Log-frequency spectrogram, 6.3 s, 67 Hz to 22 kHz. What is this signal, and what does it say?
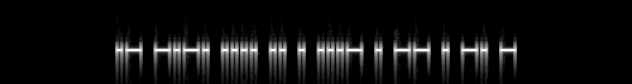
Morse code, heard as a keyed tone, about 25 wpm, 700 Hz. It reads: ACHIEVEMENT
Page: morse-code-ninja-practice-25wpm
